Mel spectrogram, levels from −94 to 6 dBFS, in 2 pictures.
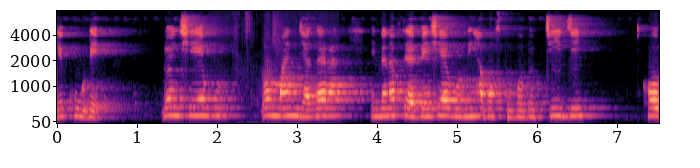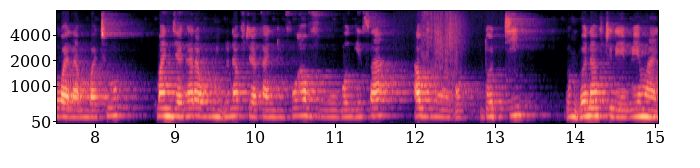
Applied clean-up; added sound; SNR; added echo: neural separator model SepFormer DNS4.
